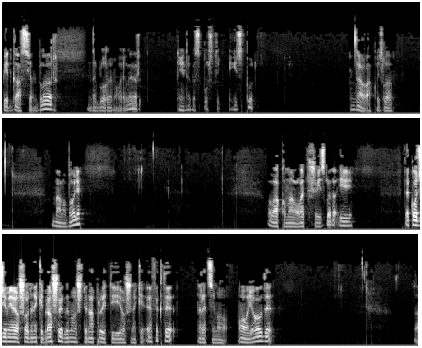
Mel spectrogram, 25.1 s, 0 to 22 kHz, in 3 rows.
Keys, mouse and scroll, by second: 4.2 click, 5.1 click, 6.3-6.9 ctrl+scroll up 2, 8.5-9.0 shift+scroll down 2, 10.9 shift+click, 13.0-13.5 ctrl+scroll up 2, 14.1-15.7 ctrl+scroll down 4, 16.1-16.5 scroll up 2, 16.7-17.5 scroll up 2, 19.8 click, 23.5 click, 24.9 click.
